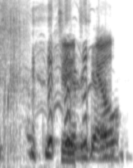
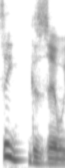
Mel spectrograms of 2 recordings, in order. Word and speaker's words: Sigzil: Is it Sizgil? Sizgil? It is not Sizgil. It's Sigzil, you.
